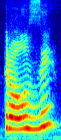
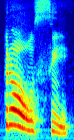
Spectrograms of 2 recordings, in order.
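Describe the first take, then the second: First: The middle consonant is a z sound. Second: The middle consonant is an s sound. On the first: "Com o som de Z" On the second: "Com o som de Si"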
